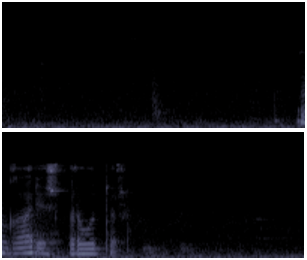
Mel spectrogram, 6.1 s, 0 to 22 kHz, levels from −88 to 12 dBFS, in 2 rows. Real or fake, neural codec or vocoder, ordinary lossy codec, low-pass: real; none; none; none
